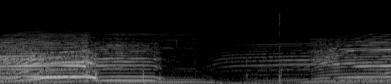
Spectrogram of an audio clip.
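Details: Young Simmental cattle: one loud, steady moo with strong harmonics, then fading lower bellows, with a second moo rising at the end.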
